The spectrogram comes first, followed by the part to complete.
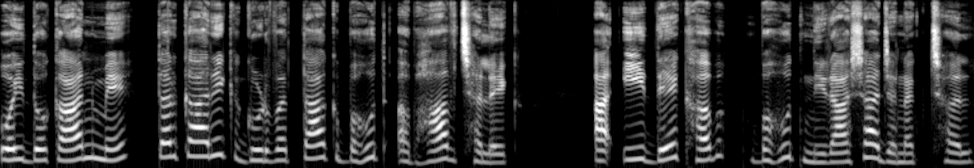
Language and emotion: Maithili, sad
